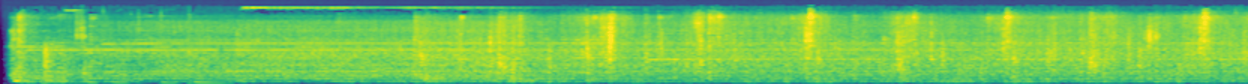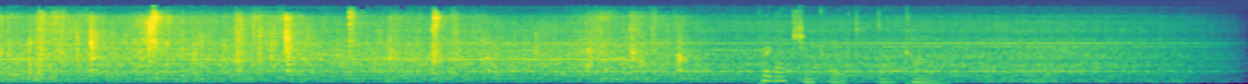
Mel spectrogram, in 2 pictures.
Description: printer printing; soundscrate

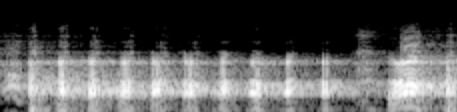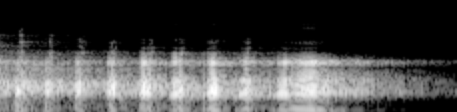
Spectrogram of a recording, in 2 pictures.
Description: evil laugh long; soundscrate

